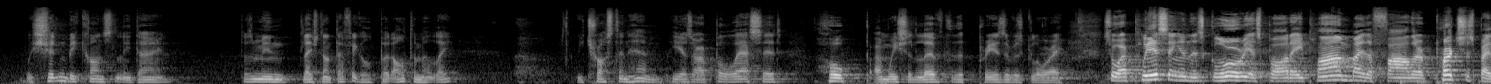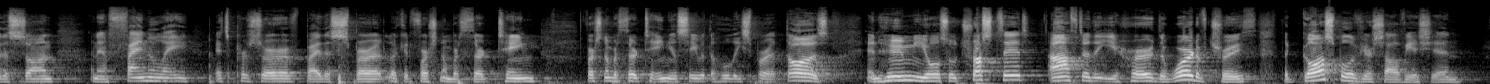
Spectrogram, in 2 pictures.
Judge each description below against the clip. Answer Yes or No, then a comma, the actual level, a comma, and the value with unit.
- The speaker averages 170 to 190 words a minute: Yes, average, 175 wpm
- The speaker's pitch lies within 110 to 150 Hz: Yes, low, 135 Hz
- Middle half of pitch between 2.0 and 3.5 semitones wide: No, average, 4.5 semitones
